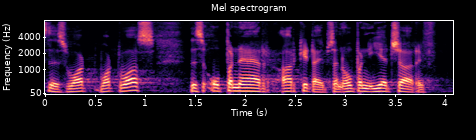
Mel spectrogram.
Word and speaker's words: openEHR: fhir is pronounced fire open EHR is pronounced open air usually open air and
